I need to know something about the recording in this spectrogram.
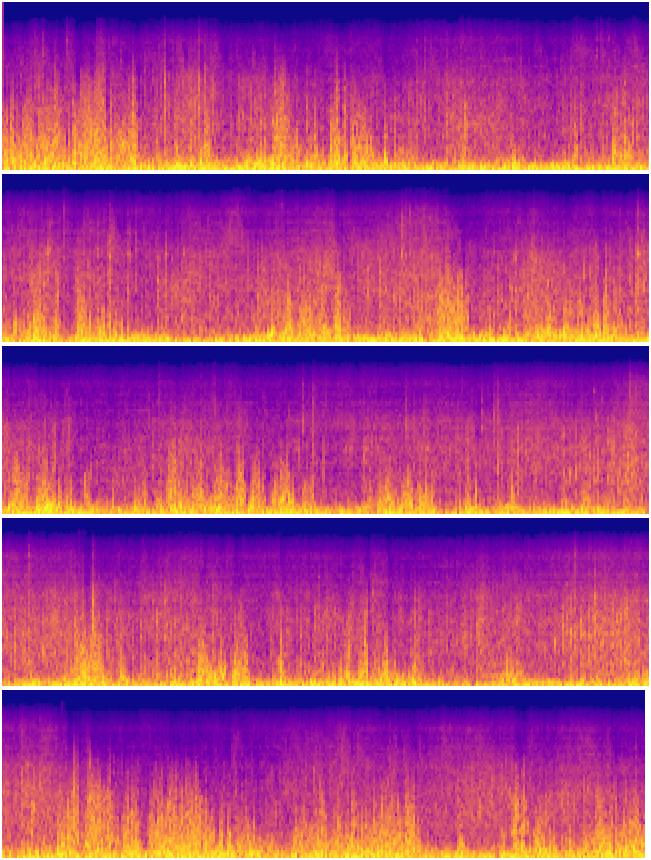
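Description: Wind buffeting the microphone of a camera on a mountain bike riding down a dirt trail, a steady low rush mixed with the tyres rolling over the dirt and the bike clattering on bumps.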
